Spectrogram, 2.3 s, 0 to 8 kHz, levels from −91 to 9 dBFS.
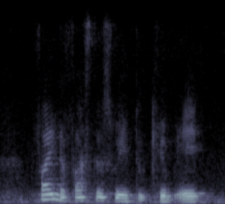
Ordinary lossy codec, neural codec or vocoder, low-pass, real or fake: Opus, 16 kbps; none; 7.2 kHz; real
